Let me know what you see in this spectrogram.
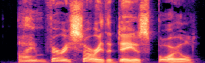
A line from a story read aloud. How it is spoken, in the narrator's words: returned brokenly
